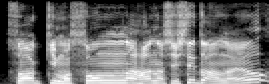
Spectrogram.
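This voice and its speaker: Bright, tipsy, affectionate demon brother. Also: male voice, high-pitched, moderate pace, smooth, no room sound, clean studio sound. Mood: earnest, concerned. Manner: slurred, childlike drunken earnestness. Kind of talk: Japanese anime-style audio drama.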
